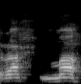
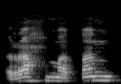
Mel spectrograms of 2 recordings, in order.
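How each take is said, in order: First: "رحمہ" ending in h instead of tan; stopping with ha. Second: Slow "رحمتن" with tan fully sounded; full unpaused form. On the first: Teacher shows how we stop on the word, ending in h. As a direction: stop on "رحمہ" with a breathed final h. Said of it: "جب ہم رکیں گے تو ہم کہیں گے". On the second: Teacher reads the example before stopping, full tan ending. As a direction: draw out "رحمتن", ending on a clear t-a-n. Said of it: "رحمتن کی بجائے جب ہم رکیں گے". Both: Shown as a demonstration.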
